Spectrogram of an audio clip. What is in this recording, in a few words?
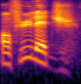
"enfuelaidge", patois jura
